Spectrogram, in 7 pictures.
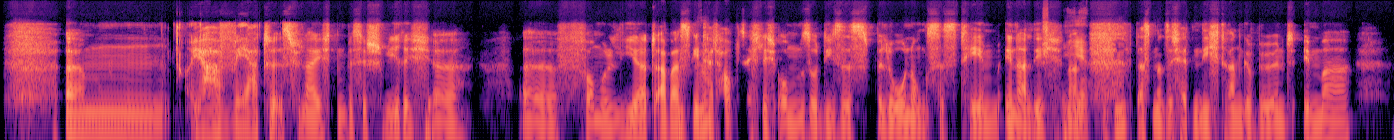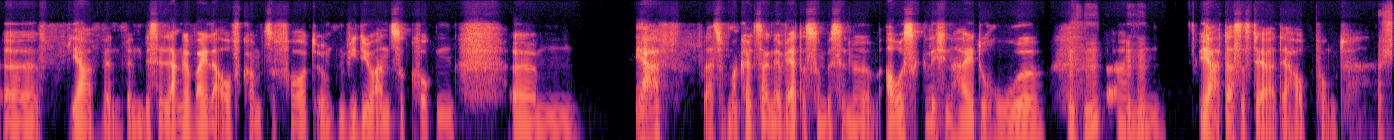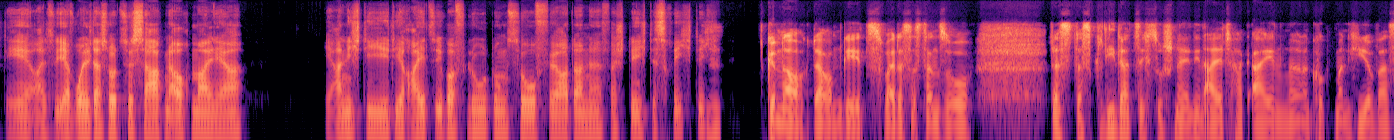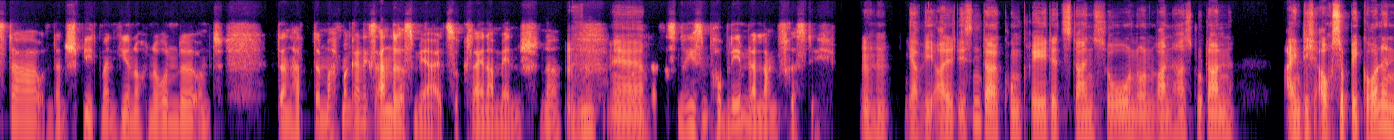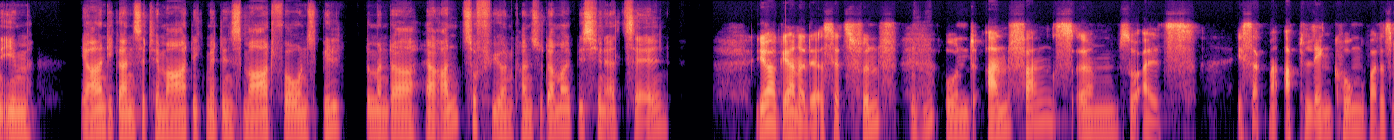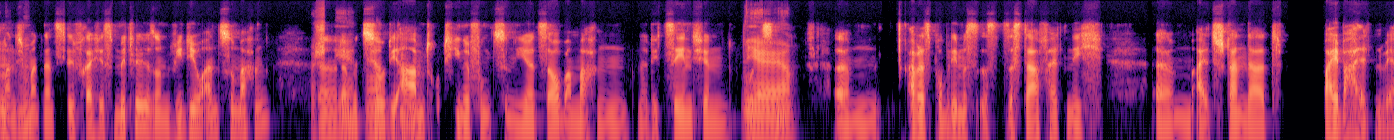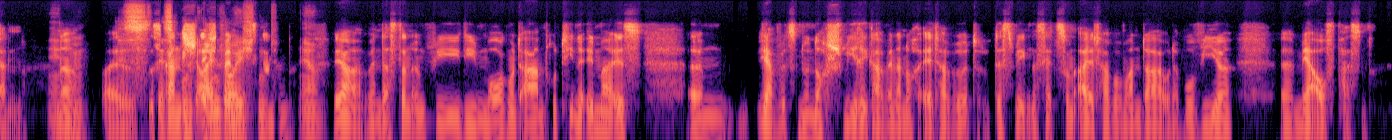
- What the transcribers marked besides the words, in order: none
- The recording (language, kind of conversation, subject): German, podcast, Wie regelt ihr bei euch zu Hause die Handy- und Bildschirmzeiten?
